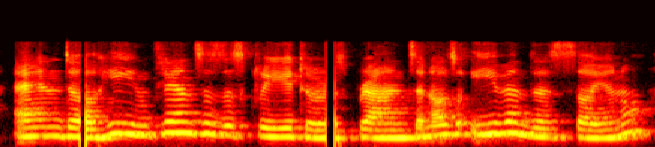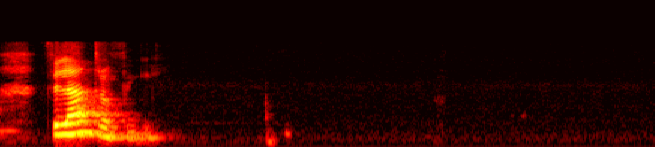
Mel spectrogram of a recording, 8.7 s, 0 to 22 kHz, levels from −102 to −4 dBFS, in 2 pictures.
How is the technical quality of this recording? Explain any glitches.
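The recording has two dropouts from packet loss on an ADPCM call, heard through wideband G.722 coding that sounds consistent with 64 kbit/s. The first hole runs from 0.54 to 0.68 s, just before "he influences these". The second runs from 2.18 to 2.28 s, between "he influences these" and "brands and also even". Each is a hard-edged gap of silence, about 40 ms and 60 ms long, which points to two or three lost packets. Afterwards the decoder's predictor and step size no longer match the sender's, so the speech resumes slightly distorted before settling.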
